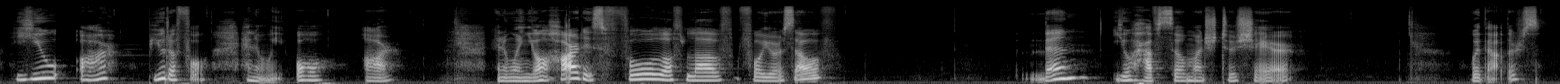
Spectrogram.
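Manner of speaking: voice catching and choking up, tearful. Reading a paragraph aloud to listeners and tearing up. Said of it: "Sorry that I am tearing up a little bit".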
